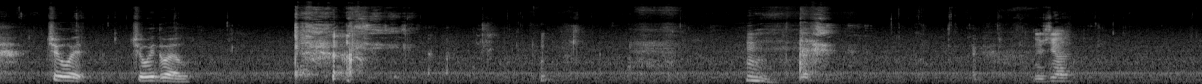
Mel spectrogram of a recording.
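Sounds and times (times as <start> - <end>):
person coughing: 3.0 - 4.2, 7.6 - 8.5
person chewing crunchy insect: 8.4 - 10.2.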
